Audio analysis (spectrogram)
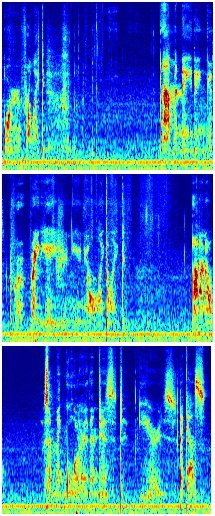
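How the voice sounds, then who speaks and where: A woman voicing a kooky, curious teenage science club president in a breathy, halting whisper, for an ASMR roleplay. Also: natural voice, rough recording. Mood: curious, musing. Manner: halting, rambling, repeats words.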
